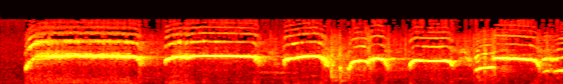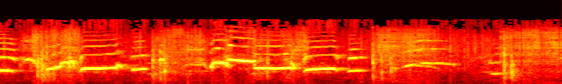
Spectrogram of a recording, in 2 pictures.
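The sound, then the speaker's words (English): A comic noise standing for rural celebrations on Phil Archer's wedding night: a harsh, continuous chorus of high squeals and strangled shrieks, like crows being minced in a squeaking machine, with pitch bending up and down in short bursts for about eleven seconds, loud throughout. “It's, rural celebrations on Phil Archer's wedding night, which consists of mincing crows in a squeaking machine and throwing Walter Gabriel headfirst into a vat of milk.”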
